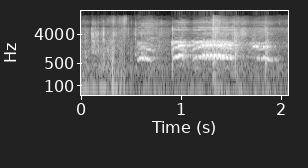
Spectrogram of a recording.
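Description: A rooster crowing once: a short opening note, then a long arched call lasting about a second.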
